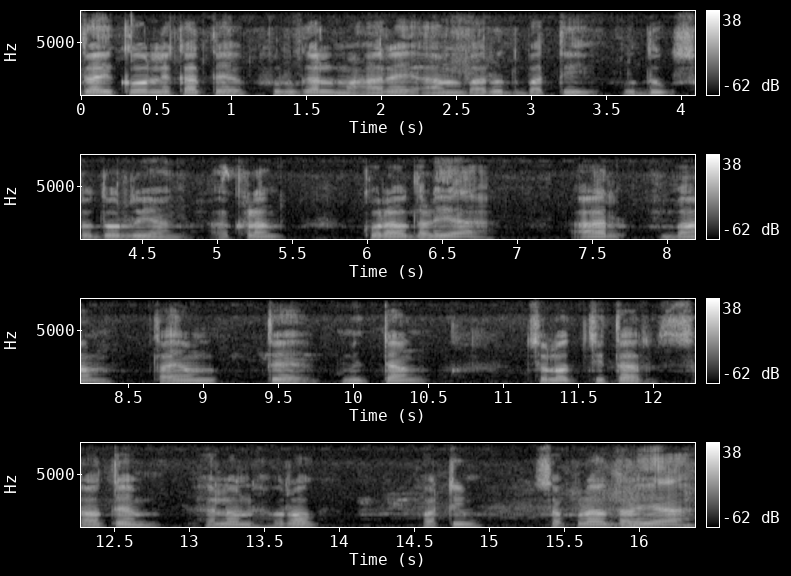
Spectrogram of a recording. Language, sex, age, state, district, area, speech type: Santali, male, 45-60, Jharkhand, Bokaro, rural, read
